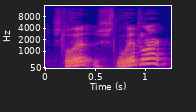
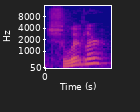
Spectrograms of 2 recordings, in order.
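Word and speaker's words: Schlittler: Um, Chitler, I got Is that how you pronounce it? Is it Shitler? Schlitler. You're going to be saying his name right soon. Well, how do you say it? Schlitler.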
